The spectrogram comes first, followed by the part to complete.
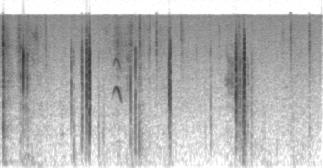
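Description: Ducklings pecking and nibbling, their bills making a few irregular sharp clicks, with one short high duckling peep about a second in.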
